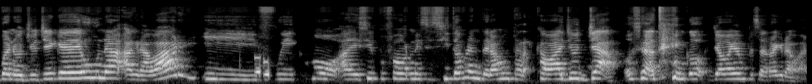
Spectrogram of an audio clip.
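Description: Her voice high, a woman talks at a moderate pace with ordinary pitch variation. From Colombia, Medellín. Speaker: actress and psychologist. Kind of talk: live-stream interview.

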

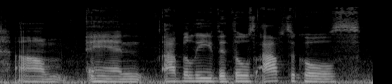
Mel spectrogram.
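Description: A woman with an American accent speaks in a very deep, low pitch and a monotone, flat intonation. There is audible room echo. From New Jersey. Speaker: pastor. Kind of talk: testimony.

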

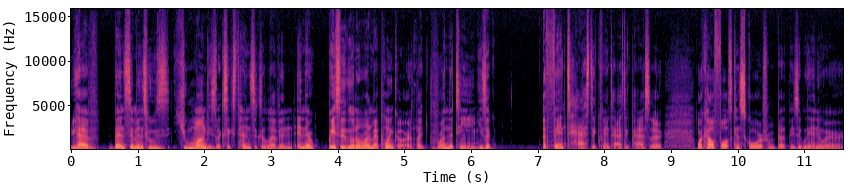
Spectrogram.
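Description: A normal speaking voice with an American accent at a moderate pace and ordinary pitch variation, in a very clean recording with a silent background and a dry, close sound with no echo. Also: man, fairly low pitch for a man. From Philadelphia, US. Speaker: radio journalist and podcast host. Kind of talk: casual chat.

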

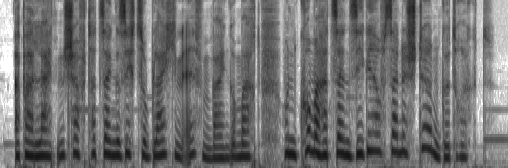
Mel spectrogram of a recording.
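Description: Over background music, the voice has a soothing, calm tone, ordinary pitch variation, and a dry, close sound with no echo. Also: woman, high pitch for a woman. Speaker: audiobook narrator. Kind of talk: bedtime story reading aloud. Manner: slow, soft, soothing and calm, with a lulling storytelling rhythm.

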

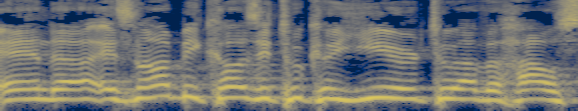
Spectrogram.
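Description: A man speaks with a French accent and an animated tone. His pitch is extremely high. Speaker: visiting guest speaker. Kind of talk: sermon. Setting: church.

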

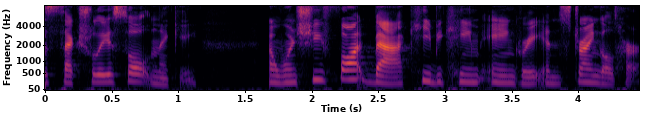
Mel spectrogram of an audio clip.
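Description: A woman with a normal speaking voice at a fairly high pitch, in a very clean recording with a silent background. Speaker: true crime podcast host. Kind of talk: true-crime narration, told as a scripted, gripping story with dramatic reveals.

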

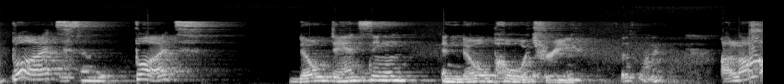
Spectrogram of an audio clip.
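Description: Speaking very slowly with long, frequent pauses, a man with a high pitch makes very wide pitch swings against audible room echo. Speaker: comedy podcast host. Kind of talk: casual chat. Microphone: faulty cables, poor sound quality.

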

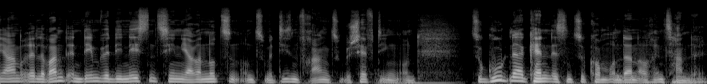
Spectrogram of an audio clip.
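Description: A man's fairly quick speech comes through on a very clean recording with a silent background. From northern Germany, Lübeck. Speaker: church denomination leader. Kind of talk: interview conversation. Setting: live at a church conference. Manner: hesitant with filler sounds.

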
